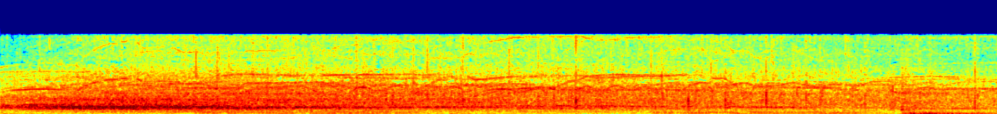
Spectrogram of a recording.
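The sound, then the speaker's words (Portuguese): Applause from a crowd: dense, continuous clapping that stays at a fairly even, fairly loud level throughout, blended with general crowd noise. “Salve de palmas, por favor.”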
